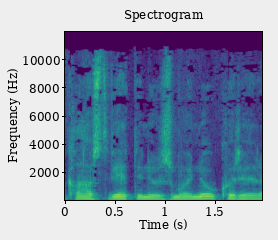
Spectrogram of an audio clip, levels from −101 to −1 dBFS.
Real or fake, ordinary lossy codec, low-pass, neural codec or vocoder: real; MP3, 48 kbps; 10.8 kHz; none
